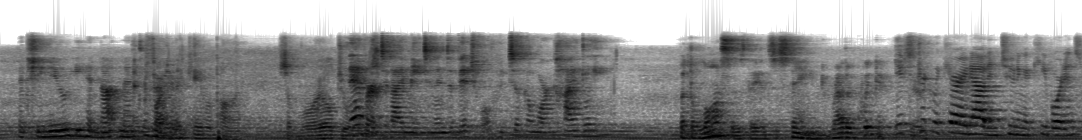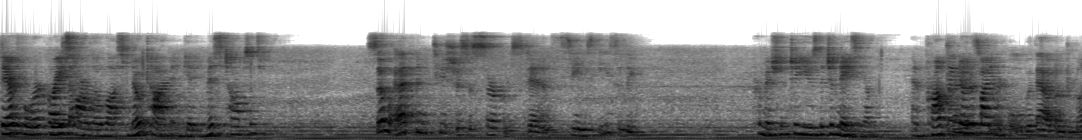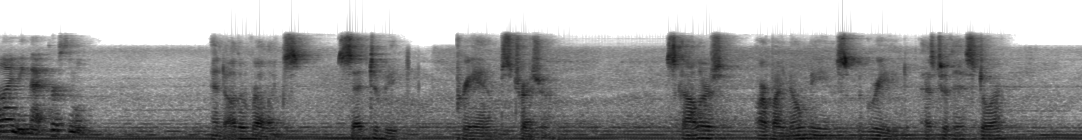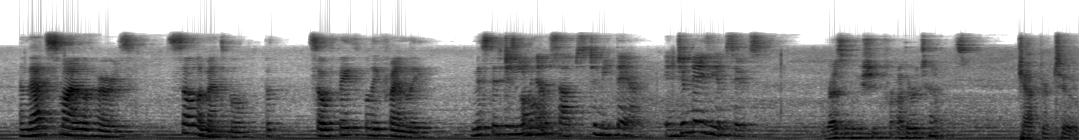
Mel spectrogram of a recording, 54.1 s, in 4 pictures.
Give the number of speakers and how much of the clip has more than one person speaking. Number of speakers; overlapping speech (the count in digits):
7, about 8%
